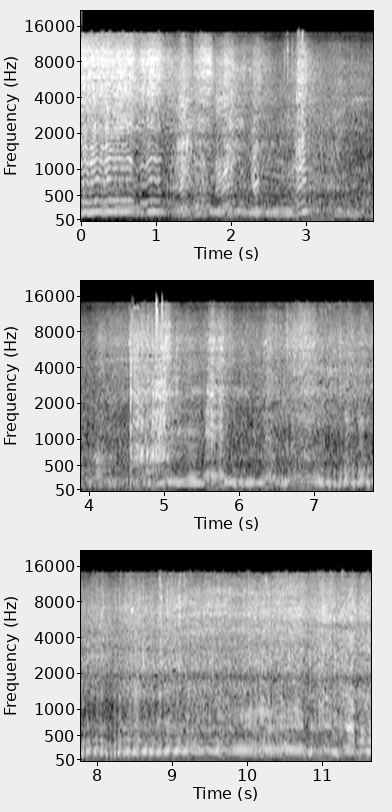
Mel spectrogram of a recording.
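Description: A motorcycle engine revs loudly, rising and falling in pitch.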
